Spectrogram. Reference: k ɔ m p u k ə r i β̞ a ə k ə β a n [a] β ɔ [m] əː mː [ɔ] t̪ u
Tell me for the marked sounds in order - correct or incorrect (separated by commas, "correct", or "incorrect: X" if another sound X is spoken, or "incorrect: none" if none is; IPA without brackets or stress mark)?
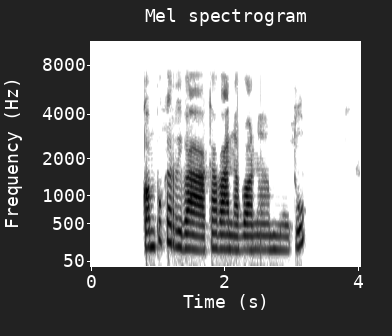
incorrect: ə, incorrect: n, incorrect: u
